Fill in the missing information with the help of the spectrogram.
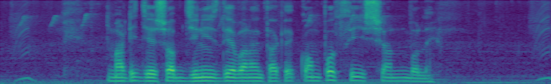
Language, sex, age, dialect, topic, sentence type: Bengali, male, 25-30, Northern/Varendri, agriculture, statement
